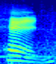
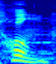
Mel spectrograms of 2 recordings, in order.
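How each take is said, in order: First: The vowel sounds like the e in 'hen'. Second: The vowel sounds like the u in 'hun'. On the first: The speaker calls it wrong. "but I always say hen" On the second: The speaker calls it right. "It's Hun"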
